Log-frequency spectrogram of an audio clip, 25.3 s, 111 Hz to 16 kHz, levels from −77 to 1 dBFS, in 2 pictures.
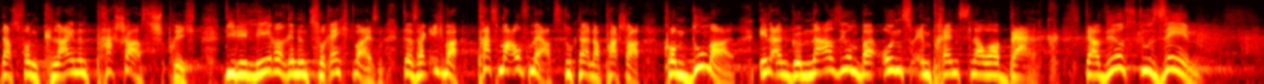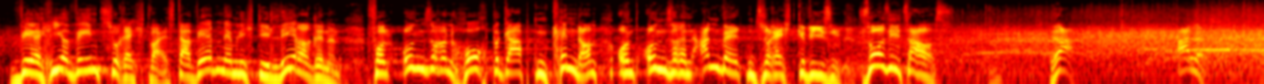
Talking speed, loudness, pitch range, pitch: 135 wpm, -20 LUFS, 200-255 Hz, 220 Hz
